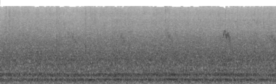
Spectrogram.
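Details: Honeybees working diligently around their hive in spring, captured on a Canon EOS R. A steady low buzz persists throughout, and one brief faint high chirp stands out near the end.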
